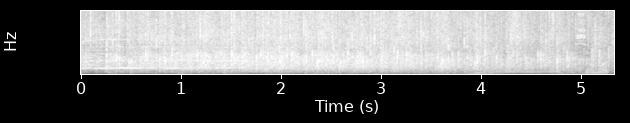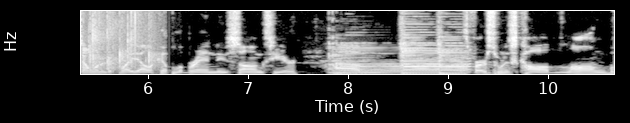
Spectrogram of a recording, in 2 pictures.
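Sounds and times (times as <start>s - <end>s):
audience applause welcoming a musician back to the stage: 0.0s - 6.2s
speech: 5.1s - 10.6s.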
